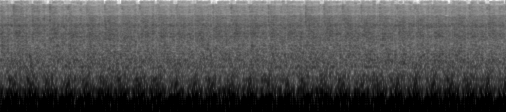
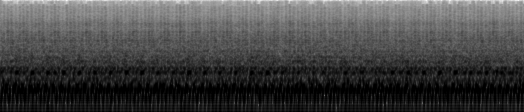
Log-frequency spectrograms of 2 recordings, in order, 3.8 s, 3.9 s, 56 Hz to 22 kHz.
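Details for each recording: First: 1972 Chevrolet C10 V8 idling evenly after a choke start on a battery charger in about 40° drizzle; it briefly flooded, then ran with good oil pressure, deep steady burble, no knocks or misses, warming up: normal idle. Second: 1972 Chevrolet C10 truck, first start after about 3 months sitting, about 40°F drizzle: chugs at low, uneven idle about two pulses per second, fuel-starved; owner suspects water in the carburetor.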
